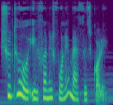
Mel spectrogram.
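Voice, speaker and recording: High-voiced woman reading a story. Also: sing-song, normal speed, creaky, dark tone. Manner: reads all characters' dialogue with only slight voice changes. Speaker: narrator. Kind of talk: storytelling reading of a romance novel. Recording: dry close voice with faint background music.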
